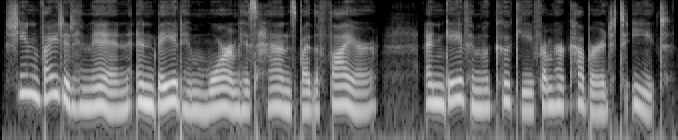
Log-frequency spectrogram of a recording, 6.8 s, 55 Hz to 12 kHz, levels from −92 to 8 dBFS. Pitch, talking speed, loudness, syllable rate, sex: 210 Hz, 205 wpm, -16 LUFS, 4.4 syllables/s, female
